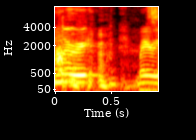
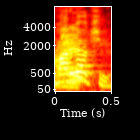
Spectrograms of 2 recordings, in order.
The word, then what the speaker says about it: Mariachi: No, El Mariachi. Say it right. Mariachi.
